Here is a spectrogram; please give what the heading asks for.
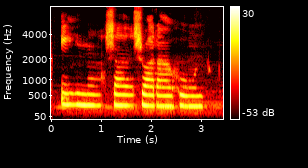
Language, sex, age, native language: Icelandic, female, 7, Icelandic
